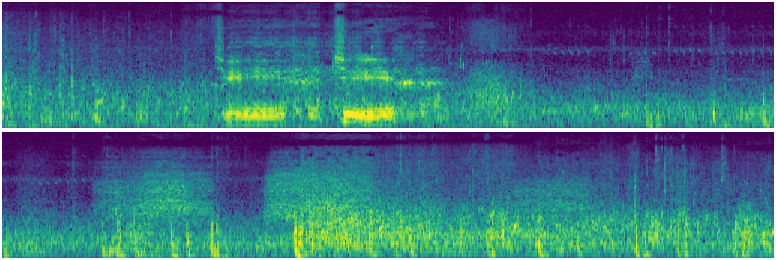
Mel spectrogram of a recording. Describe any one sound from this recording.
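A horse gallops with heavy hoofbeats.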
